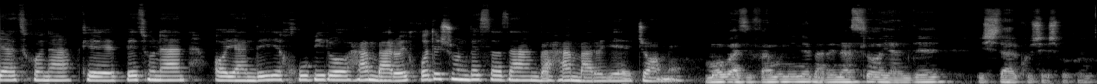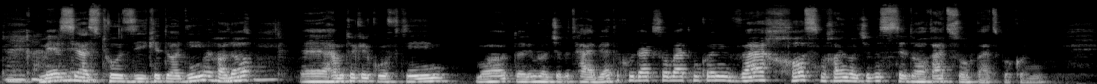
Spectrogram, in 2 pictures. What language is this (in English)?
Persian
